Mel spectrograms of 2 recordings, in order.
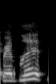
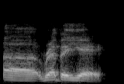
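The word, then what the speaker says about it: Rebillet: I always want to call him Mark Riblet, but that's not his last name. – McRiblet, it's back, guys. No, it's Rebeye.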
